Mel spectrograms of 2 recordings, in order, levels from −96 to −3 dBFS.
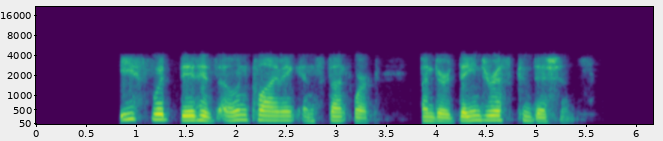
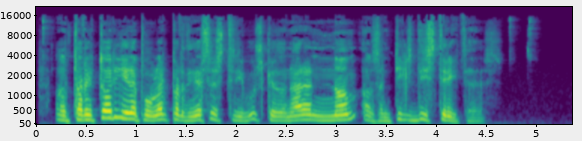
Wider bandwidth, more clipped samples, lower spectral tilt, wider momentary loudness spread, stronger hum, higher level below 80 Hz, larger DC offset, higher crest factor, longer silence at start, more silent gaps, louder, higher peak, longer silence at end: second, 4.3 kHz vs 16.5 kHz; neither; first, -11.5 dB/octave vs -5 dB/octave; about the same, 10 LU vs 12 LU; neither; second, -72 dBFS vs -60 dBFS; neither; about the same, 18 dB vs 16 dB; first, 0.85 s vs 0.05 s; first, 3.79-3.83 s vs none; about the same, -20 LUFS vs -18 LUFS; about the same, -2 dBFS vs -2 dBFS; first, 0.9 s vs 0.45 s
